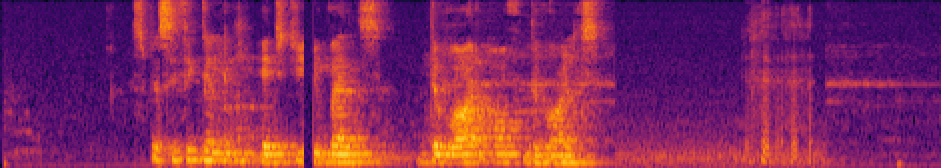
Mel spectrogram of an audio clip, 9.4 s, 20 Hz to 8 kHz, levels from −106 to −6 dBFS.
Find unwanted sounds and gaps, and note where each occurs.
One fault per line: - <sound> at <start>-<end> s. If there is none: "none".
- dropout at 3.0-3.1 s
- laugh at 7.4-8.2 s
